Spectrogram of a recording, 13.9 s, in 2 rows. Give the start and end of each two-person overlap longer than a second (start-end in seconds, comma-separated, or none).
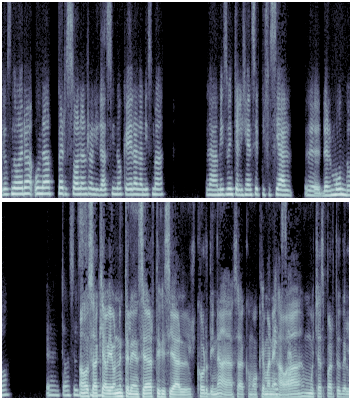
none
